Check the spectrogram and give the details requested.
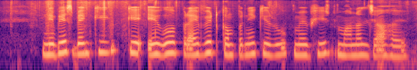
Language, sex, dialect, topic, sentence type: Magahi, female, Southern, banking, statement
